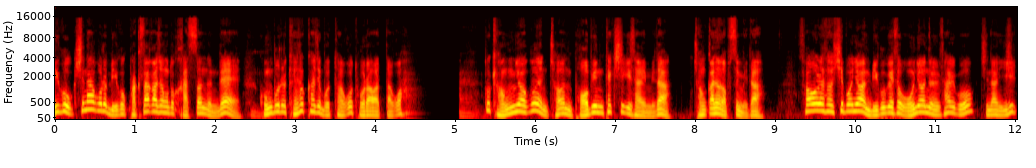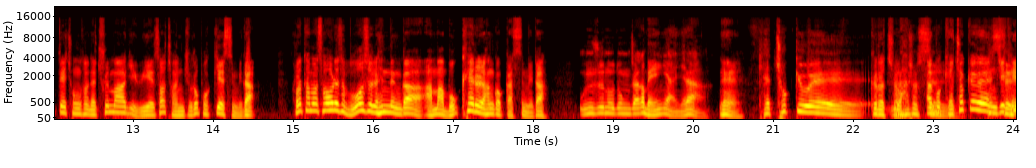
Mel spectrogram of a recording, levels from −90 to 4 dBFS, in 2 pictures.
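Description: A long network dropout interrupts this speech recording from 4.39 to 5.07 s. About 0.66 s of audio is lost: the last sound smears into a fading buzz, then about 0.42 s of near-silence follows before speech resumes, likely because packets never arrived.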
